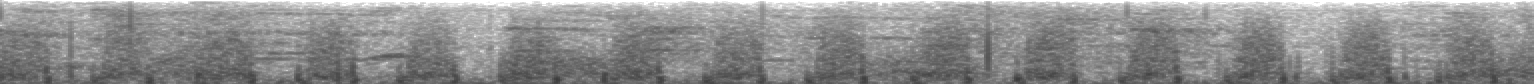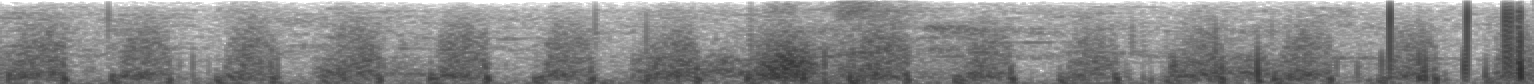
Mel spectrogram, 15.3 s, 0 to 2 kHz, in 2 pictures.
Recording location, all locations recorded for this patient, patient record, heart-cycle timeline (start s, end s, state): mitral valve (MV)
aortic valve (AV)+pulmonary valve (PV)+tricuspid valve (TV)+mitral valve (MV)
#Age: Child
#Sex: Male
#Height: 99.0 cm
#Weight: 16.7 kg
#Pregnancy status: False
#Murmur: Present
#Murmur locations: aortic valve (AV)+mitral valve (MV)+pulmonary valve (PV)+tricuspid valve (TV)
#Most audible location: pulmonary valve (PV)
#Systolic murmur timing: Holosystolic
#Systolic murmur shape: Plateau
#Systolic murmur grading: III/VI or higher
#Systolic murmur pitch: High
#Systolic murmur quality: Blowing
#Diastolic murmur timing: nan
#Diastolic murmur shape: nan
#Diastolic murmur grading: nan
#Diastolic murmur pitch: nan
#Diastolic murmur quality: nan
#Outcome: Abnormal
#Campaign: 2015 screening campaign
0.00	0.26	unannotated
0.26	0.44	diastole
0.44	0.57	S1
0.57	0.70	systole
0.70	0.82	S2
0.82	0.97	diastole
0.97	1.08	S1
1.08	1.18	systole
1.18	1.34	S2
1.34	1.47	diastole
1.47	1.55	S1
1.55	1.74	systole
1.74	1.86	S2
1.86	1.98	diastole
1.98	2.08	S1
2.08	2.24	systole
2.24	2.36	S2
2.36	2.50	diastole
2.50	2.59	S1
2.59	2.75	systole
2.75	2.86	S2
2.86	3.04	diastole
3.04	3.11	S1
3.11	3.26	systole
3.26	3.34	S2
3.34	3.51	diastole
3.51	3.61	S1
3.61	3.75	systole
3.75	3.85	S2
3.85	4.02	diastole
4.02	4.11	S1
4.11	4.26	systole
4.26	4.38	S2
4.38	4.55	diastole
4.55	4.65	S1
4.65	4.79	systole
4.79	4.90	S2
4.90	5.07	diastole
5.07	5.14	S1
5.14	5.34	systole
5.34	5.46	S2
5.46	5.60	diastole
5.60	5.67	S1
5.67	5.86	systole
5.86	5.94	S2
5.94	6.13	diastole
6.13	6.23	S1
6.23	6.38	systole
6.38	6.48	S2
6.48	6.65	diastole
6.65	6.73	S1
6.73	6.92	systole
6.92	7.00	S2
7.00	7.18	diastole
7.18	7.26	S1
7.26	7.40	systole
7.40	7.54	S2
7.54	7.72	diastole
7.72	7.83	S1
7.83	7.94	systole
7.94	8.06	S2
8.06	8.21	diastole
8.21	8.30	S1
8.30	8.50	systole
8.50	8.58	S2
8.58	8.73	diastole
8.73	8.82	S1
8.82	9.00	systole
9.00	9.10	S2
9.10	9.30	diastole
9.30	9.44	S1
9.44	9.52	systole
9.52	9.64	S2
9.64	9.80	diastole
9.80	9.89	S1
9.89	10.08	systole
10.08	10.18	S2
10.18	10.34	diastole
10.34	10.43	S1
10.43	10.60	systole
10.60	10.74	S2
10.74	10.90	diastole
10.90	11.04	S1
11.04	11.14	systole
11.14	11.24	S2
11.24	11.43	diastole
11.43	11.53	S1
11.53	11.64	systole
11.64	11.74	S2
11.74	11.92	diastole
11.92	11.99	S1
11.99	12.16	systole
12.16	12.30	S2
12.30	12.43	diastole
12.43	12.52	S1
12.52	12.70	systole
12.70	12.84	S2
12.84	12.97	diastole
12.97	13.05	S1
13.05	13.22	systole
13.22	13.32	S2
13.32	13.50	diastole
13.50	13.59	S1
13.59	13.73	systole
13.73	13.80	S2
13.80	14.02	diastole
14.02	14.14	S1
14.14	14.27	systole
14.27	14.37	S2
14.37	14.54	diastole
14.54	15.34	unannotated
